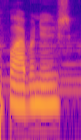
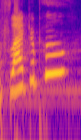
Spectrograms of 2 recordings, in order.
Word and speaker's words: Flabbernoosh: A flaggerpoo? Is that what I see? A Flabbernoosh is how you say it, and yes, you're spying me.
